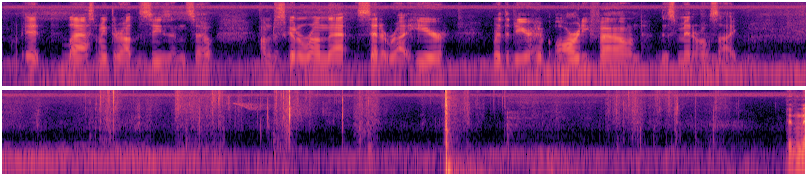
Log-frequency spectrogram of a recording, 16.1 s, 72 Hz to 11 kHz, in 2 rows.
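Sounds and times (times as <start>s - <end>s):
footsteps on dry leaves: 7.8s - 15.4s
heavy thud on dirt: 12.4s - 13.0s.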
